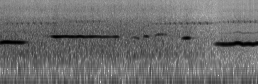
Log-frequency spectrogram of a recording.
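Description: A man whistles a slow, wandering tune, pure sustained notes sliding between pitches with short pauses between phrases, heard alone against quiet background hiss.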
